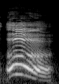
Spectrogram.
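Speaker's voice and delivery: sharp high aggressive grunt; short fierce uh. Retold or imitated. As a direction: hit it like a fierce face. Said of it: "make an aggressive face".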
